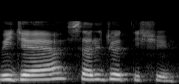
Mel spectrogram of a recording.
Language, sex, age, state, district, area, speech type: Goan Konkani, female, 60+, Goa, Bardez, rural, spontaneous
